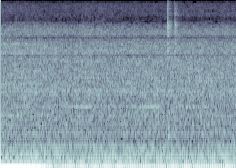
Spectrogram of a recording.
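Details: Boat engine (Marine Trader) at the dock warming up just after start: steady low rumble settling into an even idle, no knocks or misses; everything working, healthy.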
